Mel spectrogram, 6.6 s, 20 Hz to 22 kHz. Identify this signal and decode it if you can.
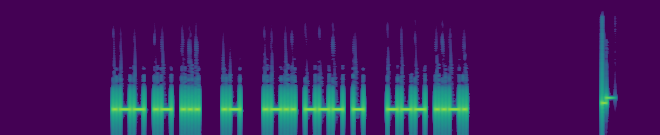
Morse code, heard as a keyed tone, about 34 wpm, 700 Hz. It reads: WAS A LOT OF
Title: Sets of 4 Words 35wpm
